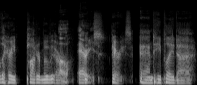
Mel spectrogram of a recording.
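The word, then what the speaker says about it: Ares: things and he plays I think it's pronounced Aris from Justice League a-r-e-s uh Fargo TV show all the Harry Potter movie oh Aries Aries and he played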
